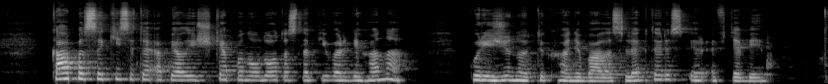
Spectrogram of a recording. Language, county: Lithuanian, Vilnius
